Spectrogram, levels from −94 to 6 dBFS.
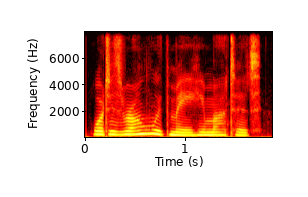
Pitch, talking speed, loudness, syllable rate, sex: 230 Hz, 225 wpm, -13 LUFS, 5.7 syllables/s, female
